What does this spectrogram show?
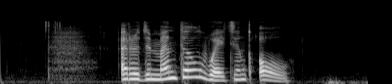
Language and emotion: Russian, neutral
